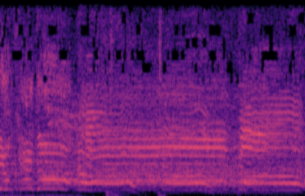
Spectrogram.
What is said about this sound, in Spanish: No le griten, Teo.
